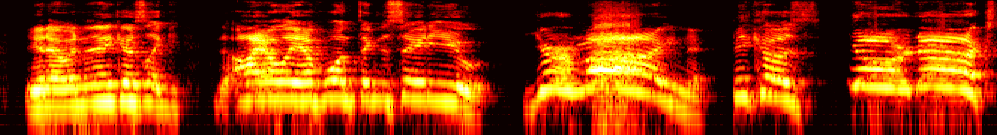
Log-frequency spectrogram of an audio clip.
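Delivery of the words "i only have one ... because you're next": rising high scream, "mine" drawn out. Retelling a wrestler yelling at an opponent: imitating Goldberg yelling. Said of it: "he's screaming in Gunther's face".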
